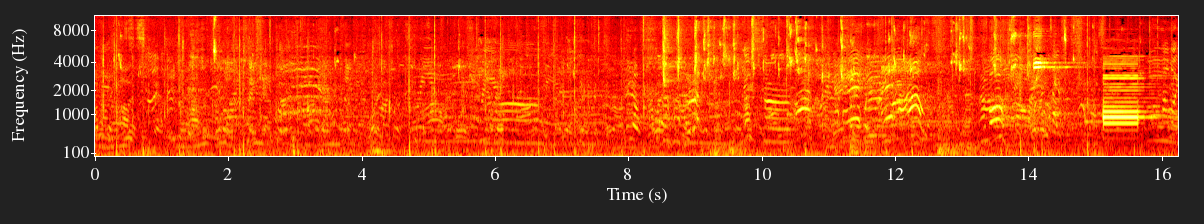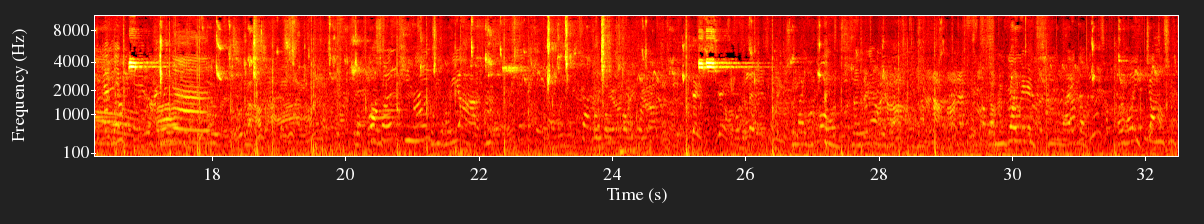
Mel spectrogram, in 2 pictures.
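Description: Voices calling out and chattering around a basketball court while a basketball bounces, with a loud, short pitched blast about halfway through.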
